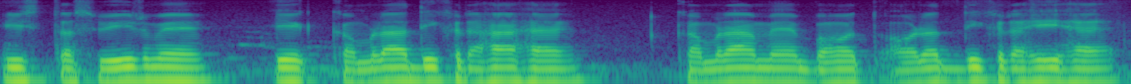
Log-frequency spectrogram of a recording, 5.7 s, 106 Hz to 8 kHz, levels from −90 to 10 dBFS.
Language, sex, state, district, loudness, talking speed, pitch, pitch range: Hindi, male, Bihar, Patna, -14 LUFS, 160 wpm, 125 Hz, 120-125 Hz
